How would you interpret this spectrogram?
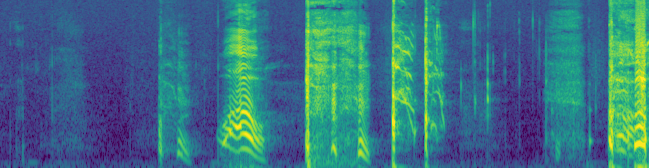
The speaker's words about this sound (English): That hurt. You okay? I tried to push out a cough and it didn't. It just like squeezed my throat.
